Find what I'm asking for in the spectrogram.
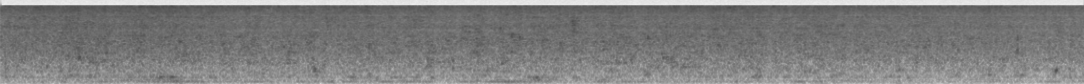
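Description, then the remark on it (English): A steady, continuous wash of flowing stream water with a soft babbling texture, even and unbroken throughout, moderately quiet with no voices; a stream leading to St. Nectan's Glen, an ancient site in Cornwall. “Allow the sounds to conjure images of water, a beautiful stream, perhaps glistening, dancing in the sunlight.”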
